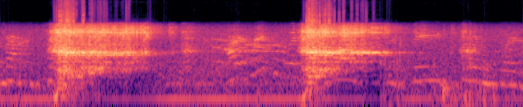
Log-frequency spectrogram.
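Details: Man with severe snoring: two loud, rough, rattling sounds about two and a half seconds apart, with quieter breathing between them; heavy snoring.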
